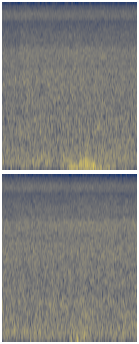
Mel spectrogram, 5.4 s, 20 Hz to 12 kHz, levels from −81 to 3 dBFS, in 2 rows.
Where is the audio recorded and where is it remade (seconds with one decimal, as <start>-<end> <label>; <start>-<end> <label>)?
0.0-5.4 recorded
